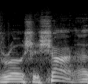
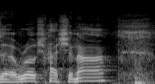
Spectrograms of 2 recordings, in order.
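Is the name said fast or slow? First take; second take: fast; slow. First: The name is said quickly and run together. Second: The name is said slowly and fully.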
